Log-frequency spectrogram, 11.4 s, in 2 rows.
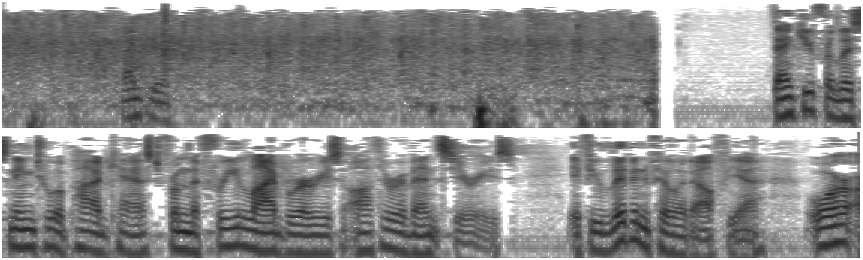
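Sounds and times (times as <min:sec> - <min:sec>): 
audience applause: 0:00.0 - 0:04.4
speech: 0:00.8 - 0:01.3, 0:05.2 - 0:11.4.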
